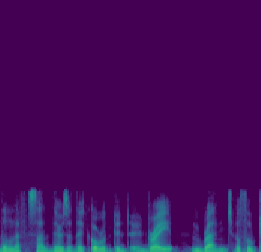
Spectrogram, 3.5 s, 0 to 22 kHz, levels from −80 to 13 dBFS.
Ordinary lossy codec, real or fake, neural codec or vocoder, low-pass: none; fake; codec, 16 kHz in and 24 kHz out, 0.4 kbps, LongCat-Audio-Codec, four codebook decoder; 5.4 kHz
